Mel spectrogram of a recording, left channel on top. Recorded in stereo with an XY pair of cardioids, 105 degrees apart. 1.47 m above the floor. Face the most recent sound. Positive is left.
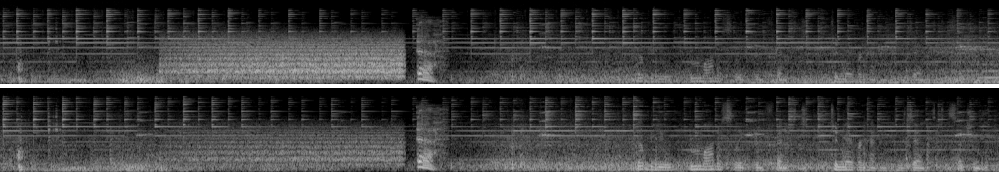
turn(degrees=-55)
